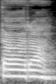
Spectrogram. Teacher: त्र एक साथ बोलने से त्र आ रहा है। और उसको थोड़ा सा धीरे बोलने से तरा तो त और र आ गया। ऐसे करके और हलंत लगा देना है।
